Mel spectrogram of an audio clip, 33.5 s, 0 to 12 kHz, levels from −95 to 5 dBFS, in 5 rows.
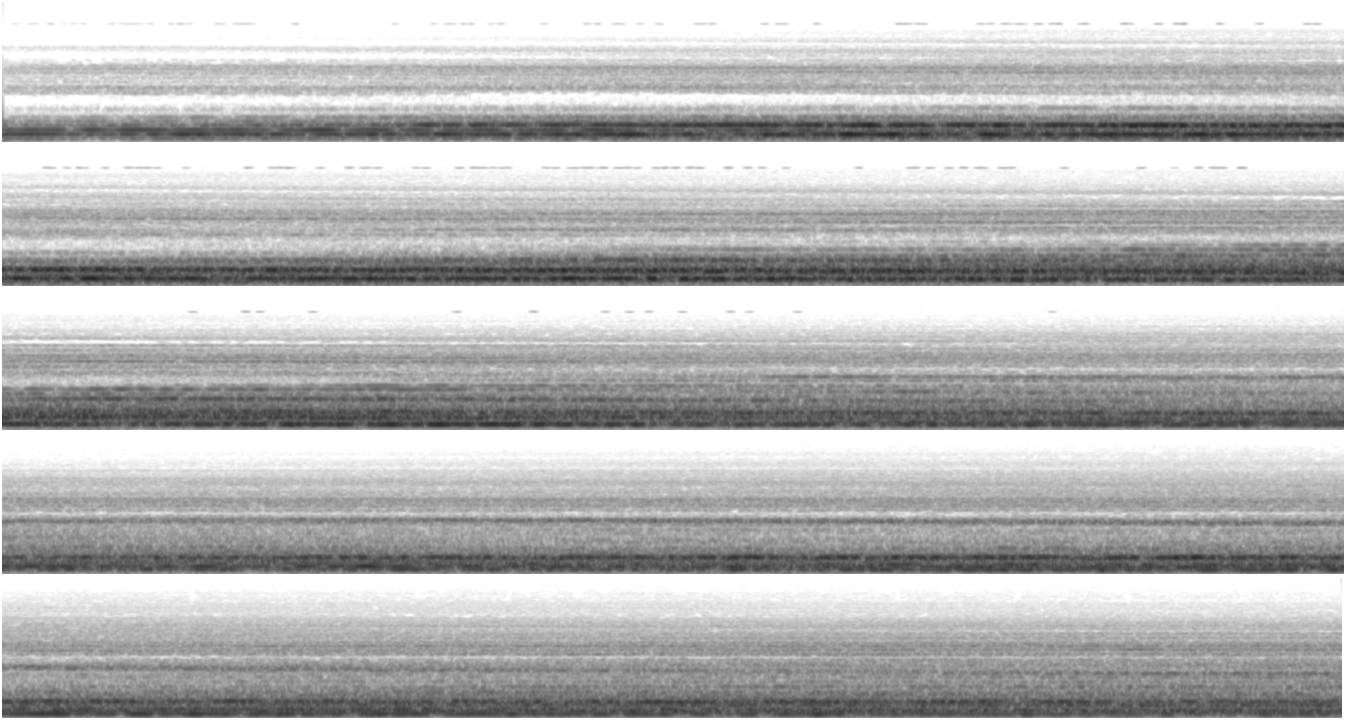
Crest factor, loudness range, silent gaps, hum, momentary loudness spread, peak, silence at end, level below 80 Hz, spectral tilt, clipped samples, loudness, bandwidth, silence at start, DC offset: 14 dB; 6 LU; none; none; 7 LU; -4 dBFS; 0 s; -52 dBFS; -11.5 dB/octave; under 0.1%; -19 LUFS; 4.3 kHz; 0 s; under 0.1%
